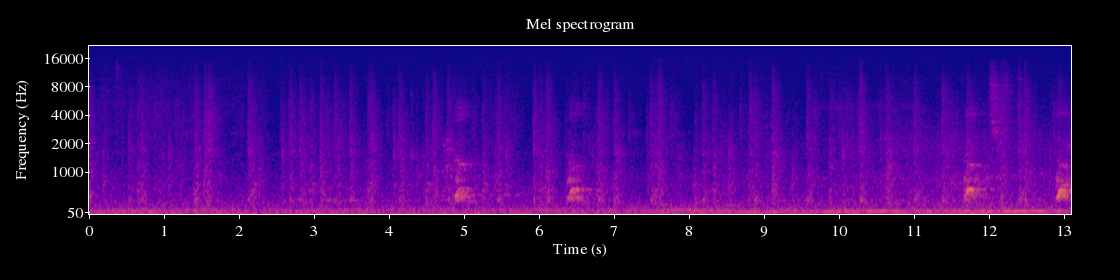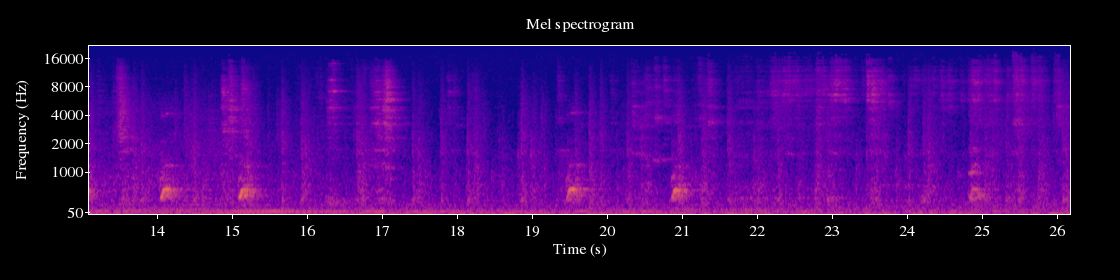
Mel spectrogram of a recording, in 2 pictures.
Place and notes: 3136 Rosa Parks
Rubbing ash from a house fire. Two condenser mics and a contact mic through a bullhorn.
Detroit, MI, USA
